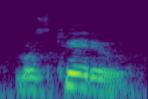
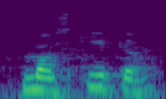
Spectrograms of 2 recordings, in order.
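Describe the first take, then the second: First: It is said with English pronunciation. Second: It is said with Spanish pronunciation. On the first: The speaker calls it wrong. "first in English" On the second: The speaker calls it right. "then in Spanish"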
